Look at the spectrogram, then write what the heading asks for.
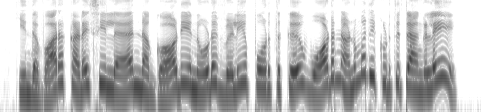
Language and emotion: Tamil, happy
